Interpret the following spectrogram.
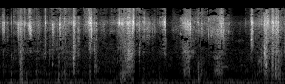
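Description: Close-range sparring with a sword and a short stick: irregular short knocks, clacks and scuffs from weapon contacts and quick footwork on a rubber running track, with a louder knock about two seconds in.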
